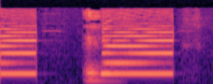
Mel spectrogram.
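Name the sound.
telephone line tone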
